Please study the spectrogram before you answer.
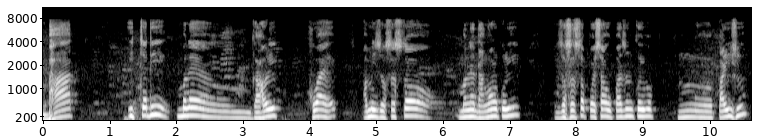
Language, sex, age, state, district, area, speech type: Assamese, male, 45-60, Assam, Golaghat, urban, spontaneous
